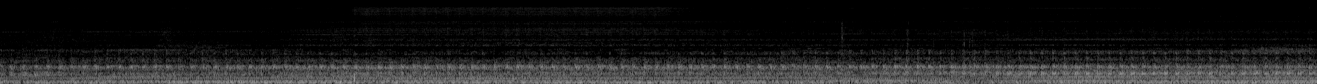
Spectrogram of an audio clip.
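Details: New Bosch Serie 4 EcoSilence washer, technician-installed with drum transit screws removed, spinning: steady loud drone with deep rumble and constant hum from the drum/spindle while the brushless motor stays quiet; occurs 400–1400 rpm, loaded or empty, cause unknown.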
